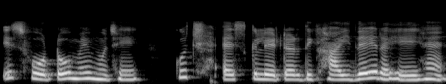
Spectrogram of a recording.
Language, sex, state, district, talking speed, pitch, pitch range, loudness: Hindi, female, Madhya Pradesh, Katni, 135 wpm, 240 Hz, 225-260 Hz, -14 LUFS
